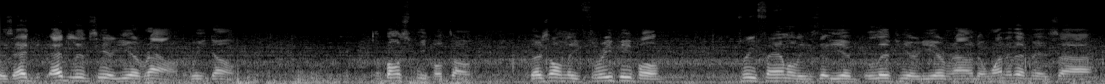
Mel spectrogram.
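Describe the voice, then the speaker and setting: Pausing long and often, a man with a fairly high pitch keeps his intonation fairly even against noticeable background noise. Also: fairly slow pace. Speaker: motorcycle vlogger. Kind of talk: ride narration. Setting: outdoors riding a motorcycle. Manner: casual, talking to himself; jolted by bumps.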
